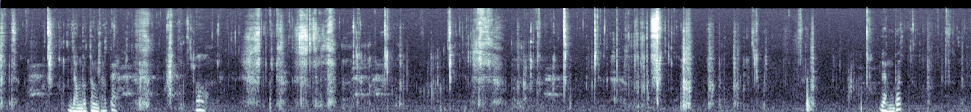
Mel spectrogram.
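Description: A man hums with pleasure while eating.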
